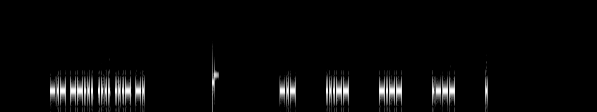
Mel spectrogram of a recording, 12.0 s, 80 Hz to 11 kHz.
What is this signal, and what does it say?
Morse code, heard as a keyed tone, about 34 wpm, spaced as for 18 wpm, 700 Hz. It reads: K7HVN K3YJE
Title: USA Call Signs - 5 Characters - 6x Character Spacing - 35wpm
